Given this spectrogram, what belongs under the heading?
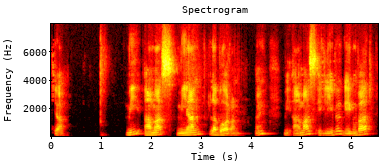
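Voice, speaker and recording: A man's voice: mid-range voice, animated, takes it slowly, vocal fry, a little mellow, muffled recording. A man teaching a language course, explaining grammar patiently and often checking in with a questioning "ne?". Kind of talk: online language lesson.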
